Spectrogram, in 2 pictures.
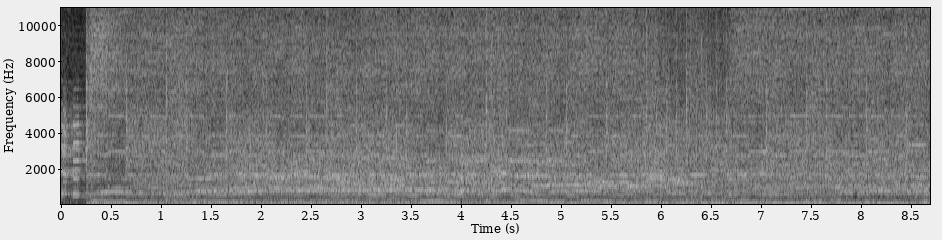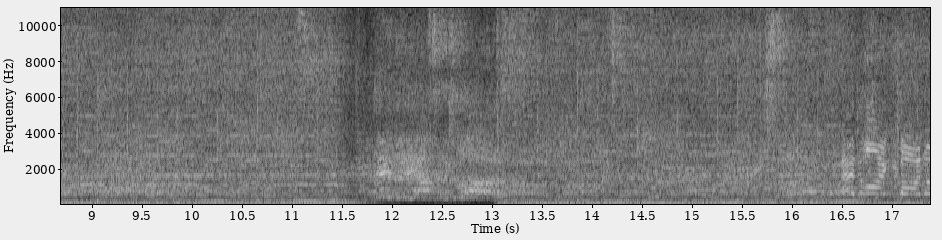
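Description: Wrestling crowd at an NJPW Tamashii event in Sydney, Australia, cheering and chanting for Robbie Eagles in a sustained roar with a brief drop near the end, under commentators talking.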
